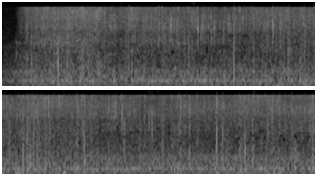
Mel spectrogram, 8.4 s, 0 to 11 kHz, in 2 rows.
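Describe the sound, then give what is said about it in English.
Diced onions sizzling in two tablespoons of olive oil in a skillet, a steady, even crackling hiss that holds at a fairly soft level throughout, with no talk. “And then you can add 2 tablespoons of olive oil to the skillet. And then the onions.”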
